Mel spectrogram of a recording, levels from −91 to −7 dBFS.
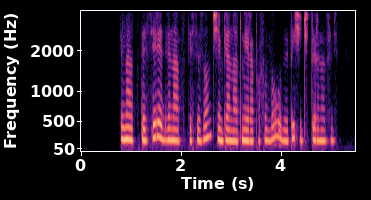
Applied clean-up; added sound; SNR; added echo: neural mask model DeepFilterNet 3.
